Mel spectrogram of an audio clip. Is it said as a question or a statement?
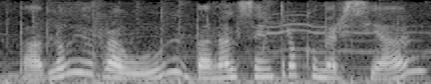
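question. It is said with a question intonation. It asks whether it is true. "is a question"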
